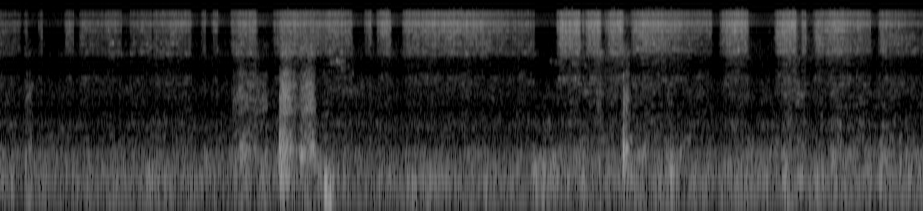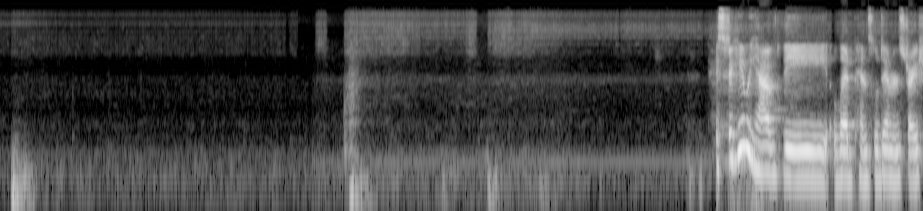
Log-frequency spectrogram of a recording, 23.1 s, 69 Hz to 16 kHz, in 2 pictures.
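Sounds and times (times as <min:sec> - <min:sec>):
pencil scratching on paper: 0:00.0 - 0:21.2.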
